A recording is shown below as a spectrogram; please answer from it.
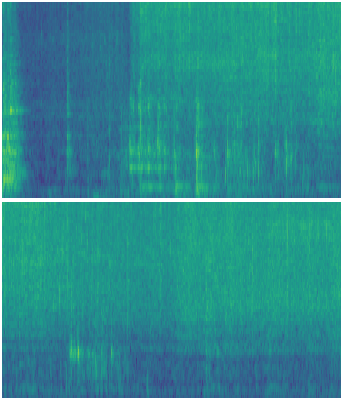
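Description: Carrots, green onion, yellow onion and garlic fry together in one pan, opening with a few clatters before a loud, dense, continuous sizzle takes over and holds steady up close.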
